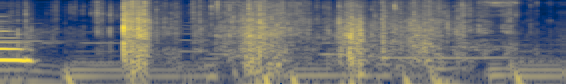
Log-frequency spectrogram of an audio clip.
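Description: Clear plastic slider-zip storage bag crinkling as it is handled and opened, with a sharp rustle about a second in and lighter crinkling after.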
